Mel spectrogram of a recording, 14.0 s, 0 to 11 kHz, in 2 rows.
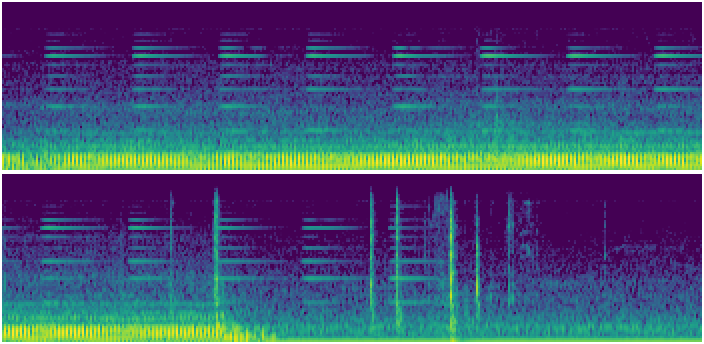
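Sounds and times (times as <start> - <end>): low hum: 0.0 - 10.4
high warning chime beeping: 0.1 - 11.5.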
